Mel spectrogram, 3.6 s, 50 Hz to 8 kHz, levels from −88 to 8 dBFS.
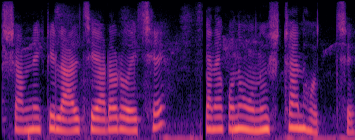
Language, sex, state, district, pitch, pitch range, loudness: Bengali, female, West Bengal, Jhargram, 205 Hz, 195-215 Hz, -27 LUFS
